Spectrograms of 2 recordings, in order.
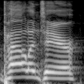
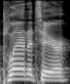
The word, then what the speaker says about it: Palantir: Speaking of which, the Department of Homeland Security signed a $1 billion deal with Palantir. Some dumbasses call it Planeteer. I hate you guys. Palantir, which is clearly how it's pronounced.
